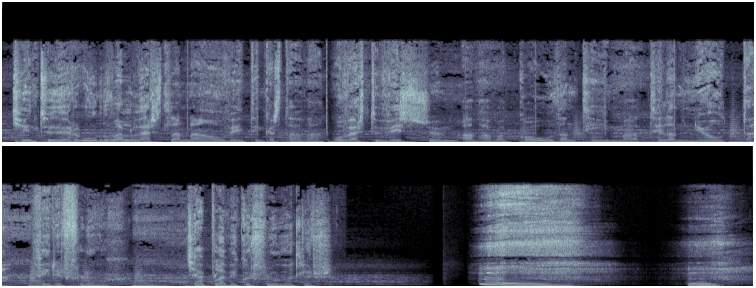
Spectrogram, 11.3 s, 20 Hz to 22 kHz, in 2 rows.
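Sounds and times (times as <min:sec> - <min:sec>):
speech: 0:00.1 - 0:08.2, 0:10.8 - 0:11.2
person yawning: 0:09.2 - 0:11.2.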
